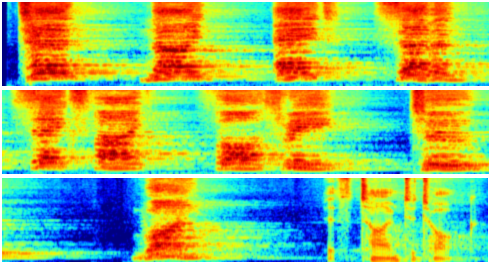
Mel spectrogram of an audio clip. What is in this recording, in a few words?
Answering Machine Message; Uh-Ahh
